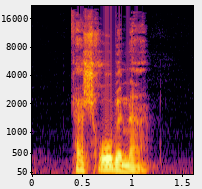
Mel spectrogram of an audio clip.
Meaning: 1. comparative degree of verschroben 2. inflection of verschroben: strong/mixed nominative masculine singular 3. inflection of verschroben: strong genitive/dative feminine singular
- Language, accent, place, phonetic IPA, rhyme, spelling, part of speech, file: German, Germany, Berlin, [fɐˈʃʁoːbənɐ], -oːbənɐ, verschrobener, adjective, De-verschrobener.ogg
